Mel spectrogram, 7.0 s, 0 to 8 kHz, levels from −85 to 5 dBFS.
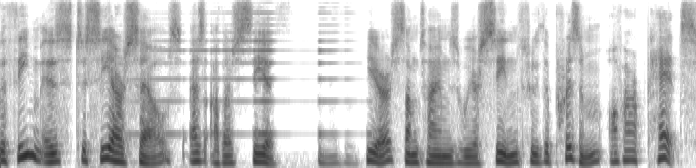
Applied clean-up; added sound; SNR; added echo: neural mask model RNNoise.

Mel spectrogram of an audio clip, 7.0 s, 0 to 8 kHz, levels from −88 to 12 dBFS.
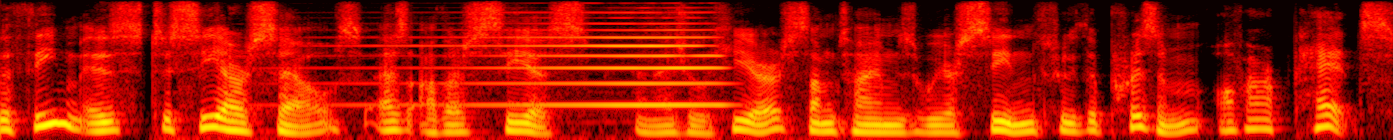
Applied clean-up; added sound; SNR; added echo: none; Bowed string instrument; 4 dB; none.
